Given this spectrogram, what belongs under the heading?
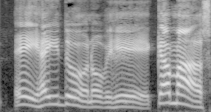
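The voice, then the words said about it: Put-on Italian accent. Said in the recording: “I can also offend my wife with my Italian accent.”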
